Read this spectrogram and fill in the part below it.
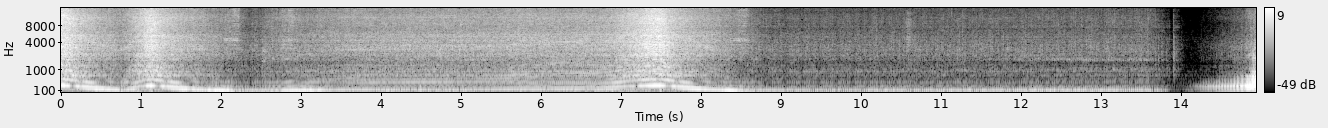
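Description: A motorcycle engine idles and is revved in short bursts.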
